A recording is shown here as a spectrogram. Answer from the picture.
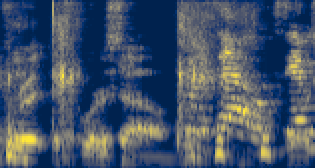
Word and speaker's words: Curaçao: The real name for it is Curaçao.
